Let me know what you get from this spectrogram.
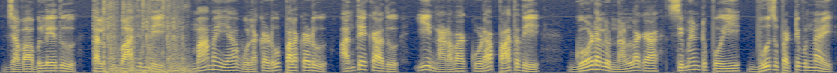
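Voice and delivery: usual speaking voice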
